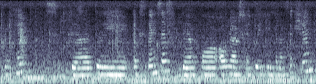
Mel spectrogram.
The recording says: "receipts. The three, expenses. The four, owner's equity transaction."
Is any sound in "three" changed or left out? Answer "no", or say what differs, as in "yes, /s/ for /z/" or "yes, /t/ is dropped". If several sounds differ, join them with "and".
yes, /t/ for /θ/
